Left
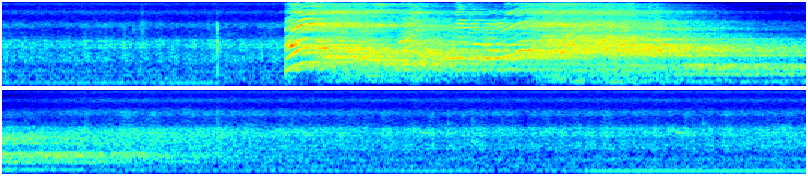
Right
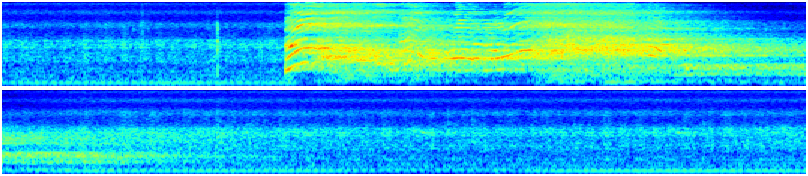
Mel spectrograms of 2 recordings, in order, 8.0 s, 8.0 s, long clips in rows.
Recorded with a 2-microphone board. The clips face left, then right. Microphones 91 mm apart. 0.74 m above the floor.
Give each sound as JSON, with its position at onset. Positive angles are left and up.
{"t": 1.4, "sound": "a scream", "side_deg": -15, "distance_m": 1.7}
